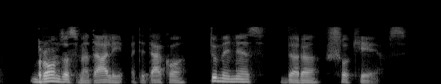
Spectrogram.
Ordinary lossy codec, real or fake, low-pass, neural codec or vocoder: MP3, 24 kbps; fake; 7.2 kHz; codec, 16 kHz, about 1 kbps, DyCAST, with the encoder's durations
